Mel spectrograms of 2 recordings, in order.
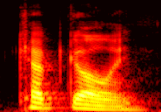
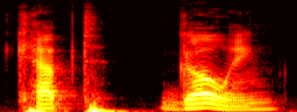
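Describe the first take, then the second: First: The t at the end of kept is dropped. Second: The t at the end of kept is pronounced. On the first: The speaker calls it right. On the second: The speaker calls it wrong.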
